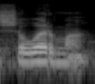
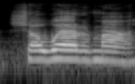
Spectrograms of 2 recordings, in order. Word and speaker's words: shawarma: You can't even pronounce it. Shawarma. Shawarma.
